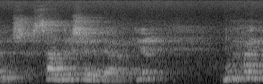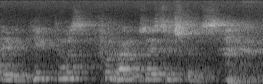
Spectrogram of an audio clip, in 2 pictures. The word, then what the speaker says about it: Burhan: Bur, Buda'nın Tang dönemi Çincesine ait telaffuzudur. Han da Türkçe kelimedir, Burhan. Bunu Burkan diye de okuyabilirsiniz.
